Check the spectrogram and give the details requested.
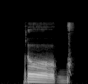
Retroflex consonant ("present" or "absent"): absent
